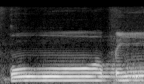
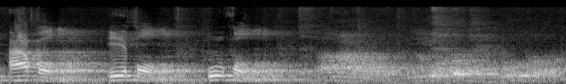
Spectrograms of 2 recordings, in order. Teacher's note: makhrajnya huruf qaf, yakni yang belakang bertemu dengan langit-langit lunak. Bukan di tenggorokan, sebelum di tenggorokan, yakni bukan di tenggorokan, juga di belakang kaf.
